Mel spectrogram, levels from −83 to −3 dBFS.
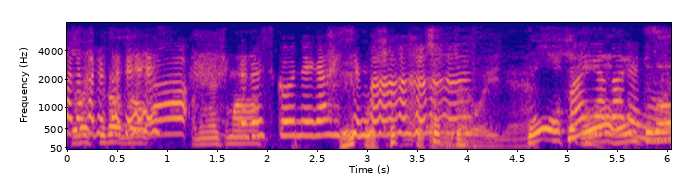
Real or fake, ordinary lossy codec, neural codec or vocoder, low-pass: real; Opus, 32 kbps; none; 7.2 kHz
